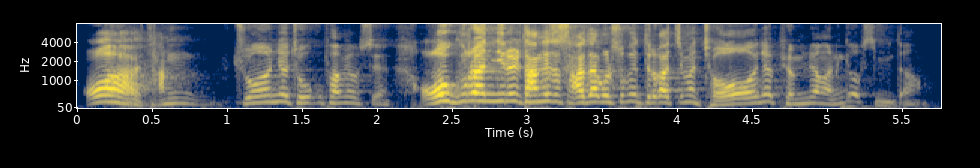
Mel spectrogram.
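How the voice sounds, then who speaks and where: A middle-aged male pastor preaches an animated, emphatic sermon at a quick pace. He reads scripture out loudly, rising in volume for the quotes, then drops to low, soft tones for the key points.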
